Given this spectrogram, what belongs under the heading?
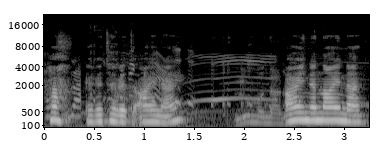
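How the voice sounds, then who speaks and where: A young woman streaming a life-sim game, chattering excitedly, scolding the characters and swinging from mutters to shouts. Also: medium pitch, moderate pace. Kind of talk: live gameplay commentary.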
